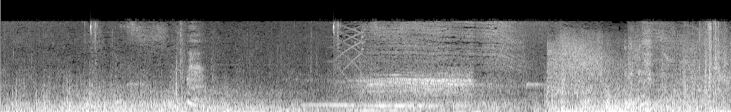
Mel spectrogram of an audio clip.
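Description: An explosion in the video game Bolts and Boblins sounds as a loud boom over windy rumble, then a brief lull before another strong blast bursts in near the end.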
